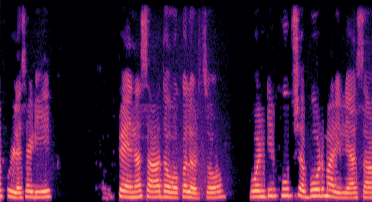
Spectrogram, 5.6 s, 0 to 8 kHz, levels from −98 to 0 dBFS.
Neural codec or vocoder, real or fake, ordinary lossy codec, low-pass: none; real; none; none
